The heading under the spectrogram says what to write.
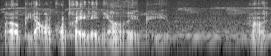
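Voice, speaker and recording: A man's voice: rumbling low, moderate pace, gravelly, noisy background. A man from France in casual chat with a slightly worn-out voice, folksy and talkative. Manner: chatty, folksy, keeps saying "mon gars". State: voice a bit worn out. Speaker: vlogger.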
